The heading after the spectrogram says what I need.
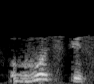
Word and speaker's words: госпіс: вказує на російське посередництво чистою українською мовою слід писати і вимовляти госпіс як і в слові госпіталь а в принципі нічого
